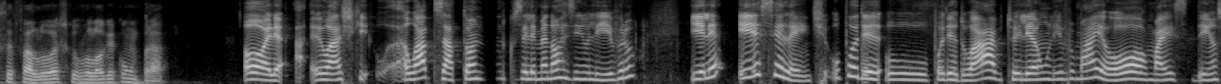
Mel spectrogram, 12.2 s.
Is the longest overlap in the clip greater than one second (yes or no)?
no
